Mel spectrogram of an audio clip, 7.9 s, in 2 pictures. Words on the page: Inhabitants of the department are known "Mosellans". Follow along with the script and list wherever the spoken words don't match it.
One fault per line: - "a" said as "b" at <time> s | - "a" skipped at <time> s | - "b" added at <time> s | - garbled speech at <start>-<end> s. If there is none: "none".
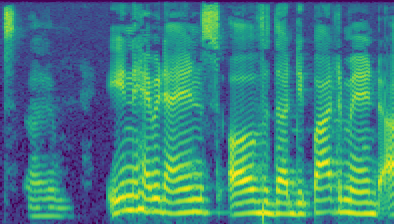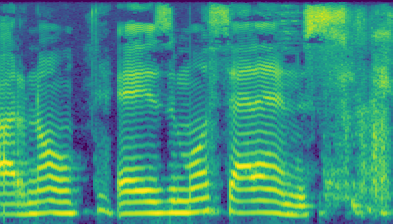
- "as" added at 5.1 s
